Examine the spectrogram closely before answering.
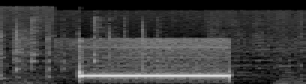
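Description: A single steady telephone tone, heard as a call is being dialed, holds one even, mid-pitched note for about a second, loud and unbroken, then cuts off abruptly; soft background murmur comes before and after.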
